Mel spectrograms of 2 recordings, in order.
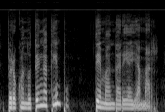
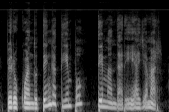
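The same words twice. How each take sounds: The two takes are said the same way.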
